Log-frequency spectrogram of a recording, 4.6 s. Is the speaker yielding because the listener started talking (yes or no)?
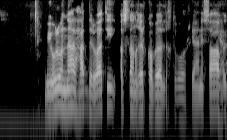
no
